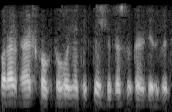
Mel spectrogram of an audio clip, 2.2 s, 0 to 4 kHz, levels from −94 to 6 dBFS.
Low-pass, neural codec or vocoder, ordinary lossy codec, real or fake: 3.6 kHz; codec, 24 kHz, 0.9 kbps, WavTokenizer, medium speech release version 2; MP3, 24 kbps; fake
